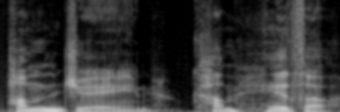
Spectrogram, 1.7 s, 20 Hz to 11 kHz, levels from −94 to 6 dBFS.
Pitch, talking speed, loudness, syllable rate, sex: 115 Hz, 105 wpm, -18 LUFS, 3.2 syllables/s, male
